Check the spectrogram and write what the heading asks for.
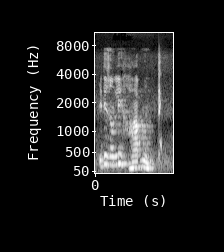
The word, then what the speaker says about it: haben: is not spoken like haben. It is only haben. Haben. You can say haben. Haben. That is, this E is like only 20% of this E is pronounced.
